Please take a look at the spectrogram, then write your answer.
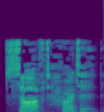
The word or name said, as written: soft-hearted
